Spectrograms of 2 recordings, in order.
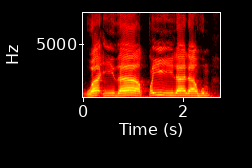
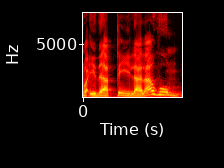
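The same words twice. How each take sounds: First: The q in qila is heavy and thick. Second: The q in qila is light and thin. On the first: The speaker calls it right. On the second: The speaker calls it wrong.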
